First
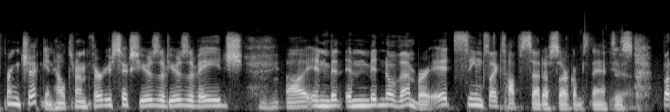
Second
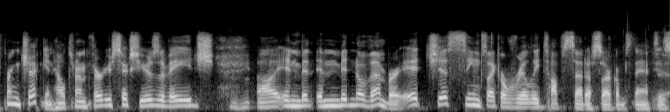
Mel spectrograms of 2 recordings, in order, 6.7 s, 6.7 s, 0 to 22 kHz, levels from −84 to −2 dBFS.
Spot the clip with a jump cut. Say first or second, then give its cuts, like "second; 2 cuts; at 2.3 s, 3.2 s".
first; 3 cuts; at 1.7 s, 4.5 s, 5.0 s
